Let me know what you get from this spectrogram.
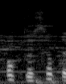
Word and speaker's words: OXXO: OXXO と書いて、オクソと読みますが、こちらのコンビニに、あ、うるさい。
